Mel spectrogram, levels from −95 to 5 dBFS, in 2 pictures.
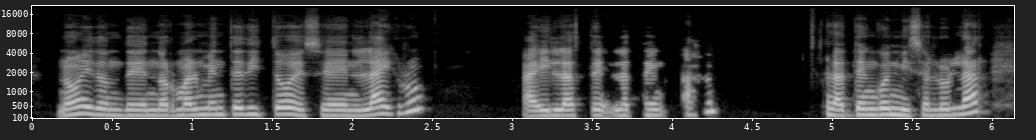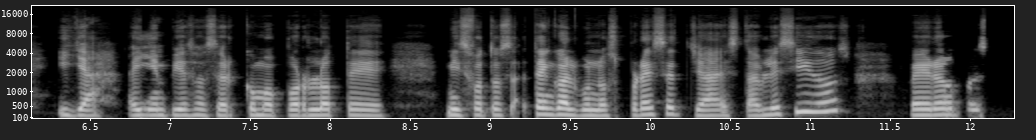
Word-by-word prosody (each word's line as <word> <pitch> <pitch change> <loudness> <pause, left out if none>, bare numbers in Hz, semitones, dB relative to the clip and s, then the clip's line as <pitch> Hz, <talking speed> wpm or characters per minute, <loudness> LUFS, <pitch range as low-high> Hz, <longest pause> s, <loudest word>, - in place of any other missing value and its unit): ¿no?, 215 +5 +1
y 245 - +3
donde 190 -2 -1
normalmente 200 +4 0
edito 225 0 0
es 195 -2 -1
en 185 -1 0
Lightroom, 255 - +2 0.6
ahí 175 +1 +2
las 190 0 +2
te 195 -2 -1
la 190 0 -1
ten 195 +1 -4
ajá, 315 - -4 0.7
la 190 -3 +3
tengo 210 +1 +3
en 215 - +4
mi 195 - +2
celular 200 +10 +1 0.3
y 205 - -4
ya, 190 -2 +1
ahí 195 +1 0
empiezo 195 0 0
a - - -2
hacer 185 0 -2
como 190 -1 -1
por 190 0 +1
lote 195 -2 +1 0.3
mis 200 -2 +2
fotos. 200 -1 -2
Tengo 220 -1 +5
algunos 190 -2 0
presets 220 +3 0
ya 185 -1 +1
establecidos, 310 - 0 0.3
pero, 200 +1 +3
pues, 190 -1 -6
195 Hz, 180 wpm, -24 LUFS, 190-215 Hz, 0.7 s, Tengo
